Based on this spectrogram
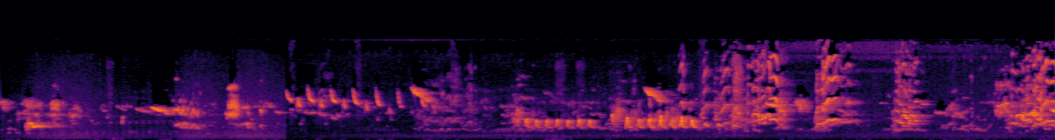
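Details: Rainbow lorikeets feeding in Australia give dense, shrill chatter. Scratchy squeals overlap with rapid buzzy trills that build in the second half, then brief pauses, then loud screeches again at the end.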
